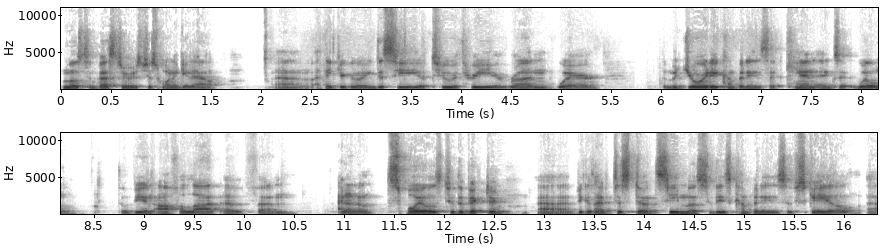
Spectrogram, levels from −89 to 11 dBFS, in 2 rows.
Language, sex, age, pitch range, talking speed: English, male, 30-49, 255-370 Hz, 200 wpm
